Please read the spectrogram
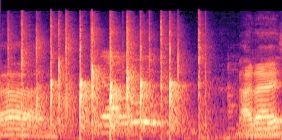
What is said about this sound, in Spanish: Un aplauso para ellos también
